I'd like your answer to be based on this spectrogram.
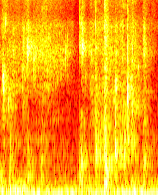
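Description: Water is poured from close by into a pickled fish seasoning mix of Nam powder, a steady splashing trickle with a brief break partway through.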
